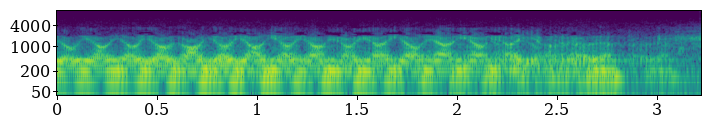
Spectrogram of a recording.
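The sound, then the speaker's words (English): A Buck Rogers toy zap gun made by the Daisy Air Rifle Company zaps with a loud, wobbling electronic warble as its trigger is pulled, its pitch sweeping up and down in rapid repeated cycles for nearly three seconds before cutting off abruptly. “And they designed this zap gun, so when you pull the trigger, it went doing.”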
